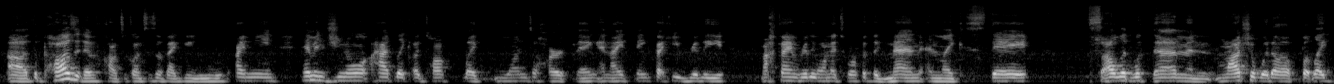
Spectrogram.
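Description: A woman whose first language is French, co-hosting a casual podcast chat in a playful, animated way, acting out quotes. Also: deep voice, slight background noise, low-quality recording. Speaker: podcast co-host.

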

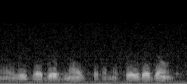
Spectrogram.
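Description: A brisk sheriff, deep and really dark voice, muffled old radio. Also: male voice, slight background noise. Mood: businesslike. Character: brisk, businesslike male small-town sheriff. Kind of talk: old-time radio drama acting.

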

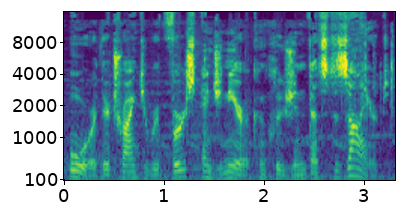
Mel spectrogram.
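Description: A man acting as an eccentric male investigator in a science fiction audio drama. He is analytical and wordy, with dry whimsy, in a mid-pitched voice. Music plays clearly behind him. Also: moderate pace, close to an everyday voice. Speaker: federal agent, profiler.

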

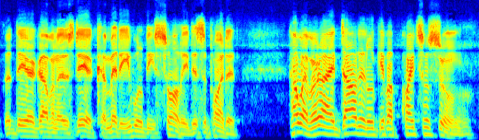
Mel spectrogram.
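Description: An actor playing a suave, commanding crime boss in a 1950s radio drama, speaking with dry, precise sarcasm. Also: male voice, on the low side, animated, normal speed, lightly acted. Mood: commanding, sardonic. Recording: dull vintage radio broadcast recording.

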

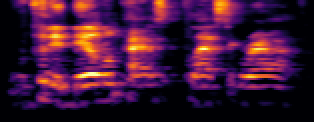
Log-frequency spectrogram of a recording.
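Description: A man's voice: fairly high pitch, flat delivery, fairly quick. A man co-hosting a sports podcast, chatting casually about soccer in an informal, joking way. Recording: roomy echo, distant from mic.

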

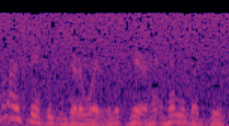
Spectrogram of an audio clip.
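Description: An actor playing a bumbling, wheedling middle-aged working-class husband in a radio comedy, stammering and blustering. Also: male voice, fairly high pitch, rapid-fire, close to an everyday voice. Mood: conspiring. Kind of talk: old-time radio situation comedy acting. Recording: dull, noisy vintage radio recording.

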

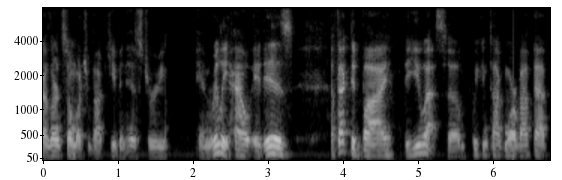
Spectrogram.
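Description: A man with a fairly low voice. He speaks as the host of an interview show, presenting and questioning in a conversational way. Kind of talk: hosting an interview, introducing a guest.

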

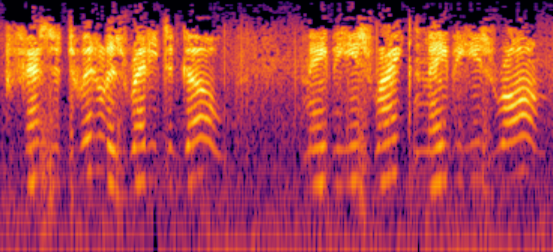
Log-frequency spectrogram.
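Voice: medium pitch, steady tone, moderate pace, sharp tone. An actor voicing a whimsical, eager little spaceman who speaks in sing-song rhyme in a 1940s radio serial. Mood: chirpy, eager. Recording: old muffled noisy radio recording.

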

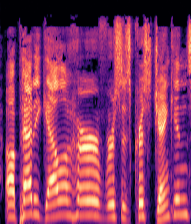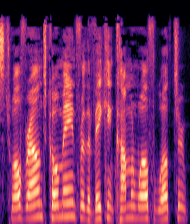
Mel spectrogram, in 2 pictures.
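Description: High-voiced man rattling off fight cards. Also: steady tone, normal speed, fairly bright tone, smooth, dry recording. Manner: rattles off fight listings with wry asides. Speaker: podcast host. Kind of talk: casual chat.

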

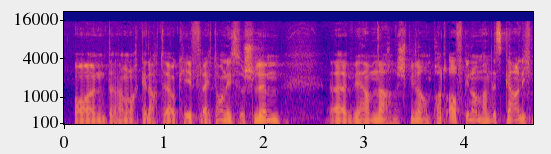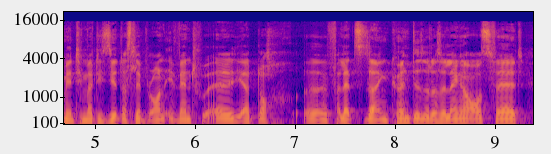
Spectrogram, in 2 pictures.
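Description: A man hosting a live sports podcast, chatting in a colloquial, jokey way. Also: sits low. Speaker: podcast host. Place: live stage show.

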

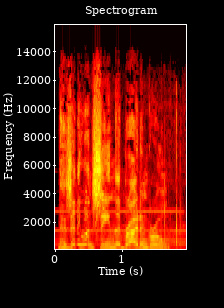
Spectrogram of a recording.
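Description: A man's voice: very high voice, sing-song, normal speed. A man playing a solemn but exasperated wedding officiant in a comic advert. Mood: solemn, theatrical. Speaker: advert actor. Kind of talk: comic radio advert acting. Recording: music bed behind advert voice.

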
